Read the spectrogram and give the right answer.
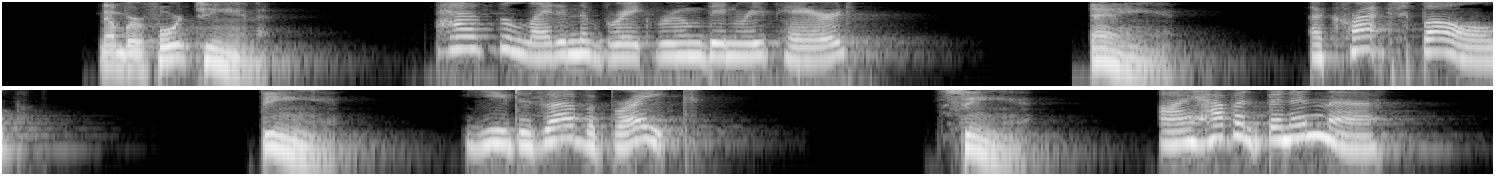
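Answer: C: I haven't been in there.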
